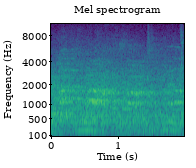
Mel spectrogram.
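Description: Ringside voices at a boxing match shouting, with raised, high-pitched calls following one another in a large hall.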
